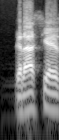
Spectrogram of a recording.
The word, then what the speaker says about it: Gracia: Gracia is gracias, but without the S. Gracia.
